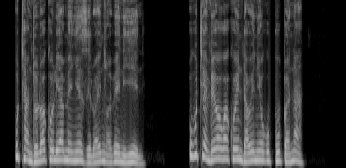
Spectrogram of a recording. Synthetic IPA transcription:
utʰandʱɔlwakʰɔlujamɛɲɛzɛlwaɛŋ͡ǀʱwaβenijeːni | uɣutʰɛmbʱɛɣwaɣwakʰɔɛndʱawenijoɣub̥ʱub̥ʱana

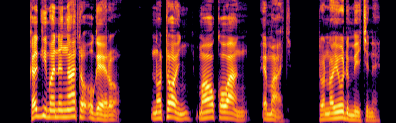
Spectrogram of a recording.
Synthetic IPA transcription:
kaɡimanɛŋatɔɔɡɛɾɔ̰ | nɔtɔɲmaɔkɔwaŋ | ɛma̰t͡ʃ | tɔnɔjodmɪt͡ʃnɛ

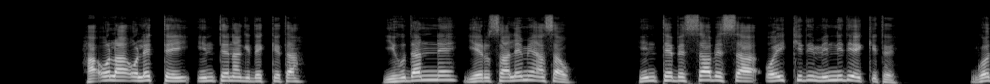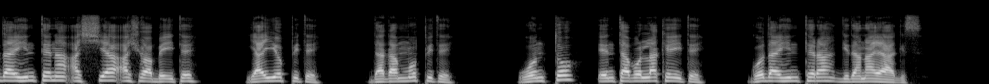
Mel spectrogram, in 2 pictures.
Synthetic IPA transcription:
hɐʔɔlaːɔlɛt̪ːɛjɪnt̪ːɛnɐɡɪd̪ɛkːɛt̪ɐ | jɪhʊd̪ɐnːɛjɛɾʊsaːlɛmɛɐsɐw | hɪnt̪ːɛbɛsːaːbɛsːaːʔɔjkːɪd̪ɪmɪnːɪd̪ɪɛkʼːɪt̪ɛ̰ | ɡɔd̪ɐjhɪnt̪ːɛnɐʔɐʃːɪjaːʔɐʃʊwaːbɛʔɪt̪ɛ | jɐjːɔpːɪt̪ɛ | d̪ɐɡɐmːɔpːɪt̪ɛ | wɔnt̪ːɔ | ɛnt̪ːɐbɔlːɐkɛjɪt̪ɛ | ɡɔd̪ɐjhɪnt̪ːɛɾɐɡɪd̪ɐnɐjaːɡɪs

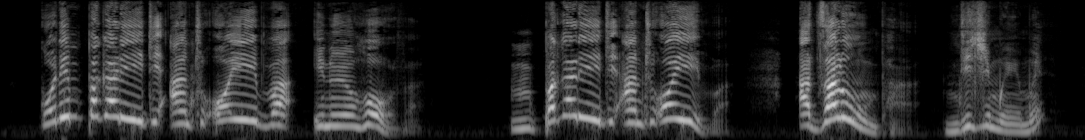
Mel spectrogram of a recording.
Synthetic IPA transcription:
kɔɗim̩pakalitiʔantʰuʔɔjipainujɛɦɔːva̰ | m̩pakalit̬iʔantʰuɔjipa̰ | ad͡zalumpʰa̰ | ndit͡ʃimwɛːmwɛ

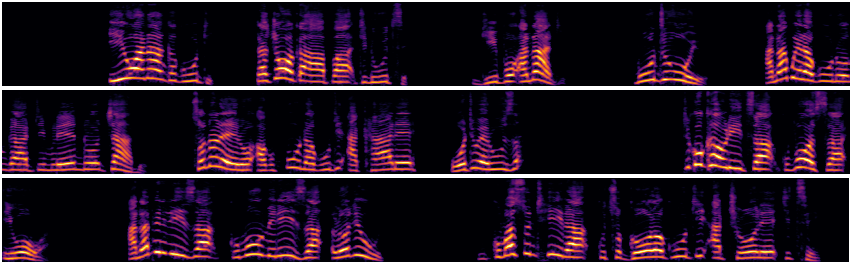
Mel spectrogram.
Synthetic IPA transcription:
iwɔanaŋkʰak̬uti | tat͡ʃɔkaapatiɗuːt͡sʰɛ̥ | ndip̬ɔʔanaːti̥ | muntʰuujṵ | anaɓwɛɾak̬unɔŋɡatim̩lɛndɔt͡ʃaːɓɛ | t͡sɔnɔlɛɾɔʔakufunak̬ut̬iʔakʰalɛ | wɔtiwɛɾuːza | tikukʰaulit͡sakup̬ɔsaʔiwɔːwa̰ | anapiɾiɾizakumuːmiɾizalɔtiuːt͡ʃi̥ | kumasuntʰiɾakut͡sɔɡɔlɔkutiʔat͡ʃʰɔlɛt͡ʃit͡sʰɛ̰ːk̚a

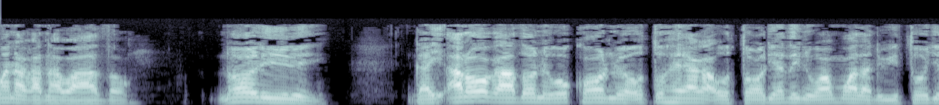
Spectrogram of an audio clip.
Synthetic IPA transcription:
anaɣanawaːðɔ | nɔɾeɾe | ŋɡaiʔaɾɔːɣaːðɔneɣokɔnwɛotoɦɛaɣaotɔɾiaðeniwamwaðaniwitoːɲe

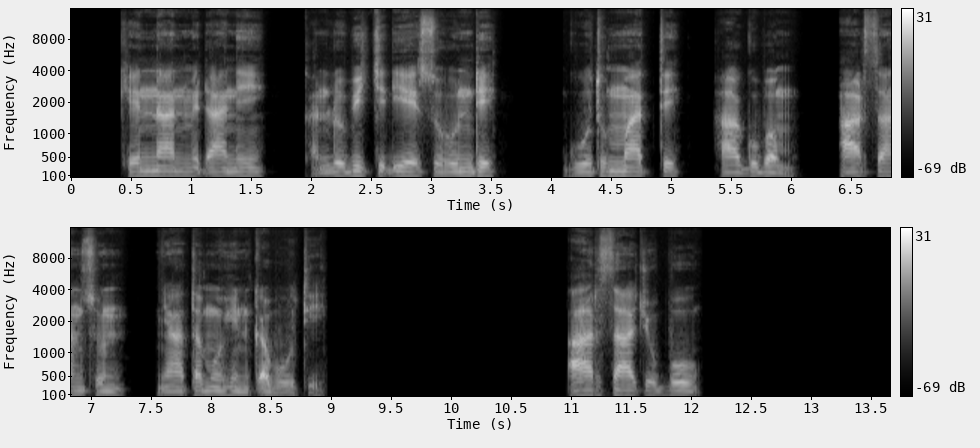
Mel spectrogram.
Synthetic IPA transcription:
kʰɛnːaːnmɪᶑaːniː | kʰɐ̰nlʊbɪt͡ʃːɪᶑɪje̞ːsːʊhʊnd̪ɪ | ɡuːt̪ʊmːaːt̪ːɪ | haːɡʊbɐmʊ̥ | ʔaːɾsaːnsʊn | ɲaːt̪ɐmuːɦɪŋkʼɐbuːt̪ɪ̰ | ʔaːɾsaːt͡ʃʼʊbːuː

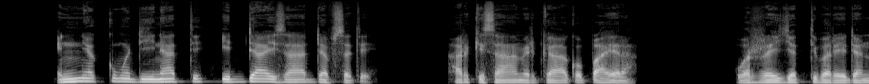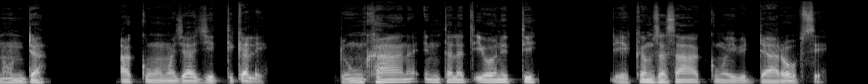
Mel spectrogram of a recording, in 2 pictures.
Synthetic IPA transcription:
ʔɪnːɪɐkːʊmɐd̪iːnaːt̪ːɪɪd̪ːaːɪs̬aːd̪ɐbsɐt̪ɛ | hɐɾkɪsaːmɪɾɡaːkʼɔpʼːaːhɛɾɐ | wɐrːɐɪd͡ʒɐt̪ːɪbɐɾe̞ːd̪ɐnhʊnd̪ɐ | ɐkːʊmɐmɐd͡ʒaːd͡ʒiːt̪ːɪkʼɐlɛ | d̪̥ʊŋkʰaːnɐʔɪnt̪ɐlɐt̪ʼɪjo̞ːnɪt̪ːɪ | ᶑe̞ːkːɐms̬ɐsaːɐkːʊmɐɪbɪd̪ːaːɾo̞ːbsɛ

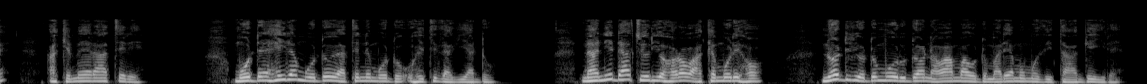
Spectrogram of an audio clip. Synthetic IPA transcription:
akemɛːɾaːteɾe | moːdɛɦɛiɾɛmoːdoːjoatenemoːdoʔːɦetiðaɣiado | nanedaːtweɾiɔɦɔɾɔwakɛmoɾeɦɔ | nɔdiɾeodomoɾudɔnawamaodomaɾeamomoðitaɡeiɾɛ

